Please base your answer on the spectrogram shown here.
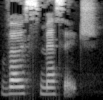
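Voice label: "VOICE MESSAGE", English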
